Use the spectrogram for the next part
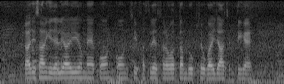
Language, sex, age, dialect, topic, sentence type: Hindi, male, 25-30, Marwari Dhudhari, agriculture, question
